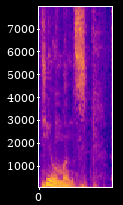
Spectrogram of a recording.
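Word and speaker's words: Thielemans: которого весь мир знает под именем Тутс Телеманс. На самом деле, его полное имя – Жан-Батист Фредерик Исидор Телеманс. В Америке его фамилию произносят как Тилманс, а Тутс – это прозвище, которое молодому музыканту дали приятели в послевоенной Бельгии, чтобы его имя звучало как-то более джазово.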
